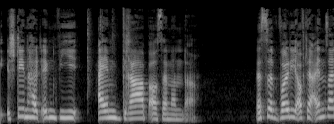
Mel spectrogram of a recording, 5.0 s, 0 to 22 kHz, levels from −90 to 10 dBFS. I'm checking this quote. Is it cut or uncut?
uncut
